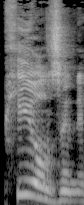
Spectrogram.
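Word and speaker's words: Plzeň: Yeah, that's an L, not an I, believe it or not. They need to buy a vowel. P-L-Z-E-N. – Pilsen. – Yeah, it's actually pronounced Pilsen, it turned out.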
